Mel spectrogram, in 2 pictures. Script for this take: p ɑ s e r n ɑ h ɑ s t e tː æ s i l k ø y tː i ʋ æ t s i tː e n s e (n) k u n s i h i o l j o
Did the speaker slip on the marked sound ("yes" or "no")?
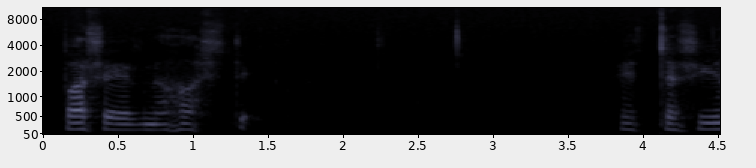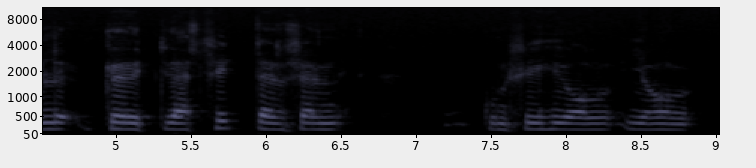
no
